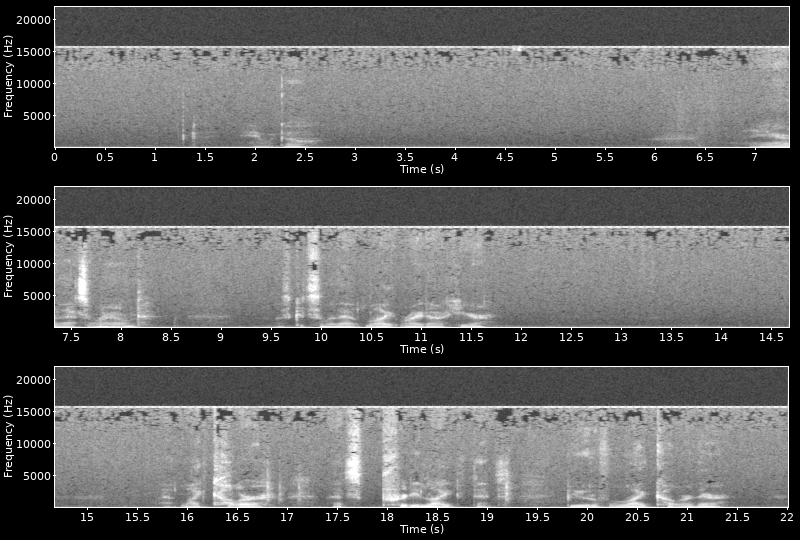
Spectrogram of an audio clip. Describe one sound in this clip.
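A paintbrush softly dabs and strokes paint onto a canvas.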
